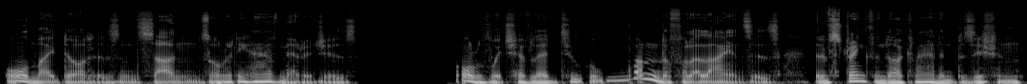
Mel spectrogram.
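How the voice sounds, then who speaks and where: Guy doing a haughty cold fae dad for an audio drama, super low dark voice, talks slow n formal. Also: wildly swooping pitch, vocal fry, husky, no room sound, studio quality, exaggerated voice. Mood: stiff, imperious. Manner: haughty, formal, condescending, deliberate. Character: haughty aristocratic fae father, cold clan lord. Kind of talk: dramatic audio roleplay acting.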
